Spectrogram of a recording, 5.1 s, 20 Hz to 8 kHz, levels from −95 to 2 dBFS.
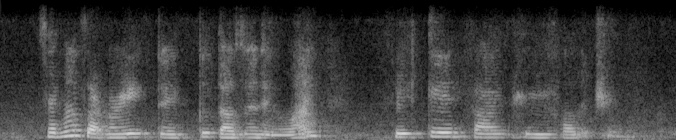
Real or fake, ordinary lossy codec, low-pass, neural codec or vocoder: fake; Opus, 16 kbps; 7.2 kHz; codec, 44.1 kHz, 2.6 kbps, DAC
